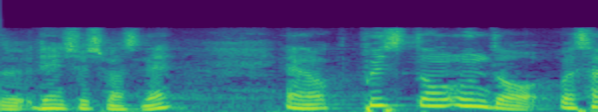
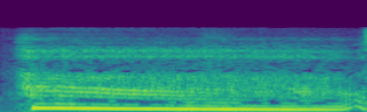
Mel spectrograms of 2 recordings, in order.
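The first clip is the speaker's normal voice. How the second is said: long, even "haa" on one steady low note; relaxed held tone; 5 semitones lower than usual. Shown as a demonstration. Teacher showing diaphragm breath to students, relaxed. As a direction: let the voice ride the out-breath. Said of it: "音は、高さはいいんですね".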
